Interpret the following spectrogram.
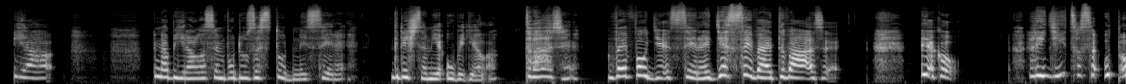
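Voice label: female Czech drama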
